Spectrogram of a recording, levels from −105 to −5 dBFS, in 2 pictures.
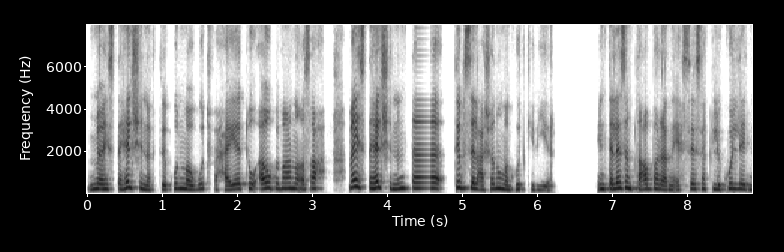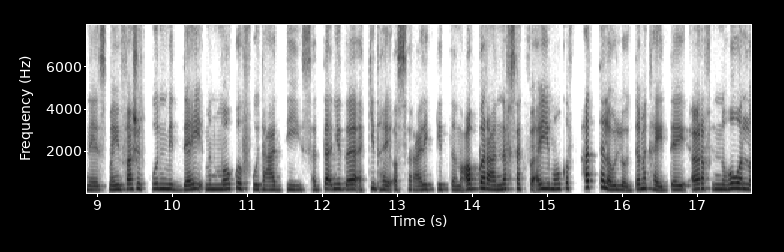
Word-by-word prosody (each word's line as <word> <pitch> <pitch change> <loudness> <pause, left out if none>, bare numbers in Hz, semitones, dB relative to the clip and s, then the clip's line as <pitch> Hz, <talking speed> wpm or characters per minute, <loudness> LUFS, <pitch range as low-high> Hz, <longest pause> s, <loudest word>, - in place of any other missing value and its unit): ما 230 +3 +2
يستاهلش 230 +5 +1
إنّك 195 -4 -2
تكون 210 +5 -2
موجود 225 +3 -1
في 205 -4 -13
حياته 230 +5 -1
أو 245 +4 +5
بمعنى 250 0 0
أصح، 250 +4 -2 0.3
ما 310 - +6
يستاهلش 290 -2 +3
إن 225 -1 0
أنت 260 +1 +1 0.3
تبذل 260 -3 +2
عشانه 235 +6 0
مجهود 215 0 -2
كبير. 185 - -10 0.6
أنت 230 +1 +1
لازم 260 +2 +4
تعبّر 230 -1 0
عن 195 0 -1
إحساسك 230 +3 -3
لكل 230 +3 -1
الناس، 185 -4 -3
ما 195 - -1
ينفعش 225 +3 +1
تكون 235 0 -1
متضايق 210 +1 -1
من 215 0 0
موقف 230 +2 -1
وتعدّيه. 195 -1 -4
صدّقني 195 +5 -1
ده 220 0 +2
أكيد 240 -5 -6
هيأثّر 200 0 -2
عليك 205 +3 -3
جدًا. 195 -4 -6
عبّر 230 +4 +5
عن 200 -1 +1
نفسك 225 +1 -1
في - - -2
أي 240 +2 +2
موقف 235 +2 -1
حتّى 305 0 +2
لو 205 -8 +3
اللي 195 -1 -1
قدّامك 220 +8 -2
هيتضايق. 190 +2 -1
أعرف 240 +2 +1
إن 215 0 0
هو 245 +4 +4
اللي 230 -3 +1
225 Hz, 180 wpm, -24 LUFS, 200-245 Hz, 0.6 s, ما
